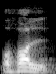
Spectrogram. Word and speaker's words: whole: এবং এল এর জন্য লো, শেষের ই সাইলেন্ট। তাহলে এই ওয়ার্ডের উচ্চারণ কী দাঁড়ালো? WHOLE, হল।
